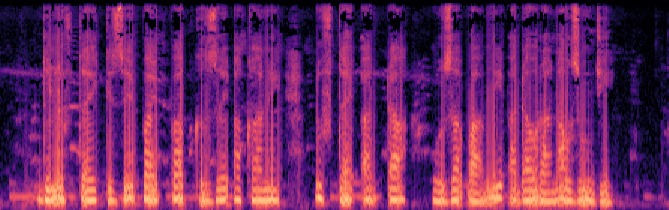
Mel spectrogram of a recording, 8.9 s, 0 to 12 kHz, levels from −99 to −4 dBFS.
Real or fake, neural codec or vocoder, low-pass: real; none; 10.8 kHz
